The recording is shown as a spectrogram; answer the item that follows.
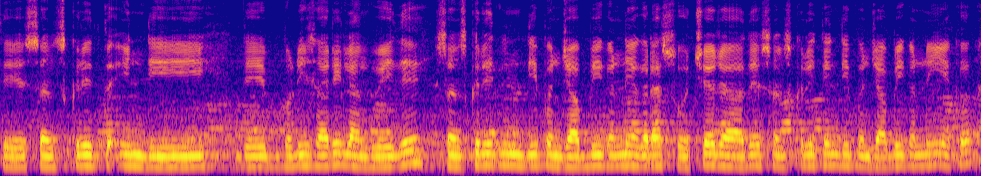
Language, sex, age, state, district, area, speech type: Dogri, male, 18-30, Jammu and Kashmir, Udhampur, rural, spontaneous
